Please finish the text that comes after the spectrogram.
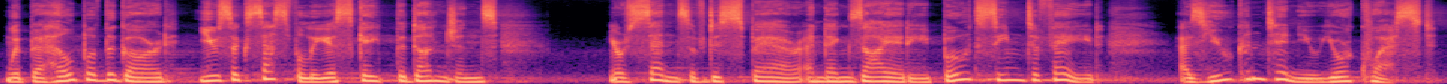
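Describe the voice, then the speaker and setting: A mellow husky game narrator. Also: female voice, mid-range voice, expressive, long reverb tail. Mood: calm. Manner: measured and descriptive. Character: composed female storyteller narrating the adventure. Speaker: narrator of the quest.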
